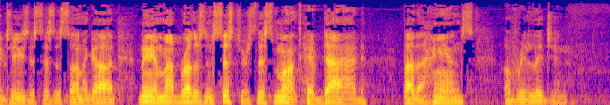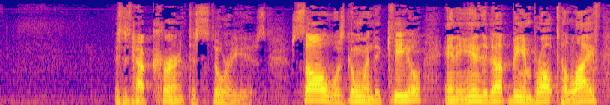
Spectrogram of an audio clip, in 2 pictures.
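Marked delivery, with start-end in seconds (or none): 0.0-11.7 much softer and lower, solemn; hushed and grave. Acted. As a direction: drop your voice for the dead. Solemn talk of martyrs.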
